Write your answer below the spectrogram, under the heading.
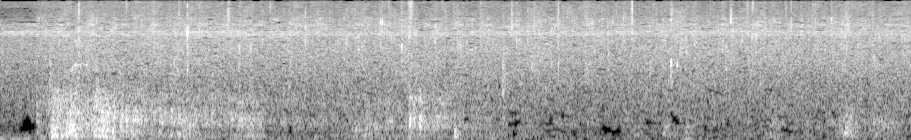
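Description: A thunderclap about half a second in that rumbles away over a second or so, with a fainter rumble about three seconds in, over steady falling rain.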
